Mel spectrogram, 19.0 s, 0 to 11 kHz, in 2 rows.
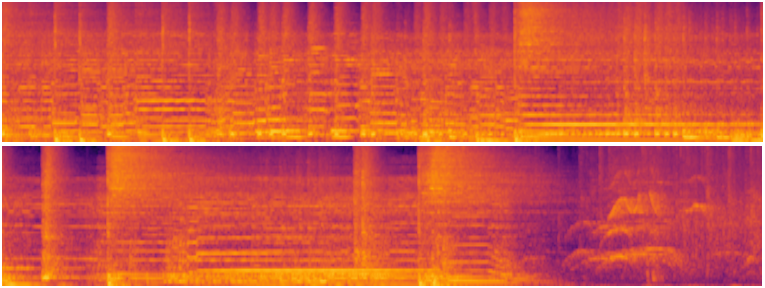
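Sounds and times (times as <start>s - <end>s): electric guitar: 0.0s - 16.4s
bass guitar: 0.0s - 16.5s
drum kit: 0.0s - 16.6s.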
